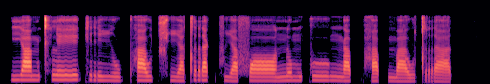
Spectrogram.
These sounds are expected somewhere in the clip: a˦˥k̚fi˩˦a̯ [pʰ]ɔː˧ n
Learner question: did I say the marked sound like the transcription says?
no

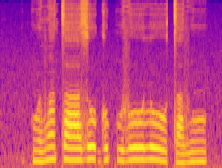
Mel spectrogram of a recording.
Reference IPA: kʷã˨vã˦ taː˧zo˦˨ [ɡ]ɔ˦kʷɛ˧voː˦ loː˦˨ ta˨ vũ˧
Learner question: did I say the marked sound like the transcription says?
yes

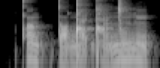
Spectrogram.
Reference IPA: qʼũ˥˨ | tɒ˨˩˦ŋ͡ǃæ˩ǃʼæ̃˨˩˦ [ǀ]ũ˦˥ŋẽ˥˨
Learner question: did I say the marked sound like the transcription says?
no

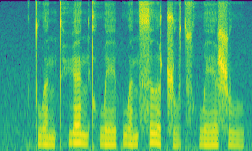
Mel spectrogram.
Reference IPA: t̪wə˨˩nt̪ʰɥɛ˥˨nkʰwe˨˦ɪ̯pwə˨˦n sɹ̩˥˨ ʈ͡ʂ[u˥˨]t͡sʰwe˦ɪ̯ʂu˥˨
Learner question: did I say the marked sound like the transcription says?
no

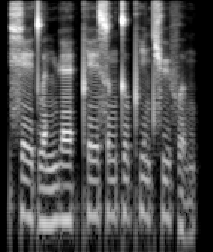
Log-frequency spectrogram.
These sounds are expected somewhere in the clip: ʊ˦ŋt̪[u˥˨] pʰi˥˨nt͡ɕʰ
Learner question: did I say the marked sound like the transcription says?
no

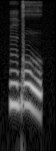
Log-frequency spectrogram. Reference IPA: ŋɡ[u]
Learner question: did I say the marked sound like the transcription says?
yes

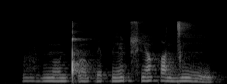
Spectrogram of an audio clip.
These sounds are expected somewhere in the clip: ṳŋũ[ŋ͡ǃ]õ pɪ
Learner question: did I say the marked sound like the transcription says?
no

